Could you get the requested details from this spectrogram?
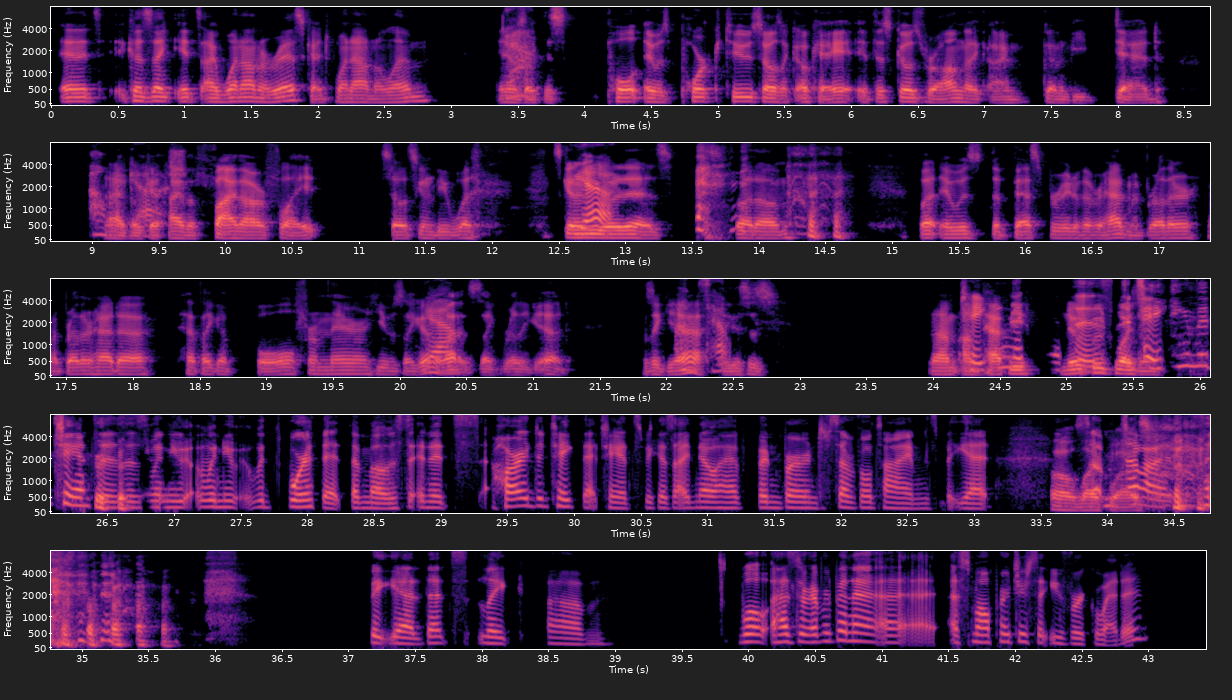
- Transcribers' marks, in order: other background noise; laughing while speaking: "wha"; laugh; chuckle; chuckle; laugh; "regretted" said as "regwetted"
- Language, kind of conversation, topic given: English, unstructured, What’s a small purchase that made you really happy?
- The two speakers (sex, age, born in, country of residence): female, 45-49, United States, United States; male, 20-24, United States, United States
